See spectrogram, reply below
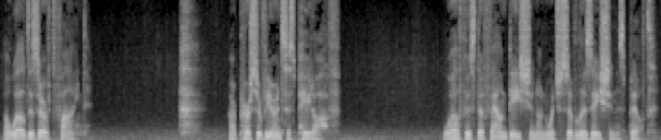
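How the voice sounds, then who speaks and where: A man voicing a composed, dutiful warrior in an anime game, measured and formal. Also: mid-range voice, a bit bright. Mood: composed, resolute.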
